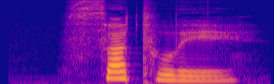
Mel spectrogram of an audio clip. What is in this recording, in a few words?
"subtly", spelling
